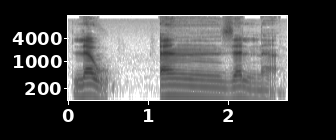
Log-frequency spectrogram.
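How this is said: A brief breath-hold comes before the glottal stop. "where sect takes place"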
